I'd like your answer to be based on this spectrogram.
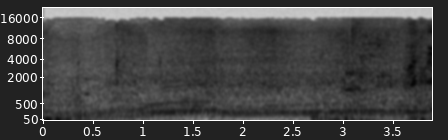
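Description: Engine of a car being driven in a video game, a steady droning motor with shifting pitch as it revs, heard under faint background talk.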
